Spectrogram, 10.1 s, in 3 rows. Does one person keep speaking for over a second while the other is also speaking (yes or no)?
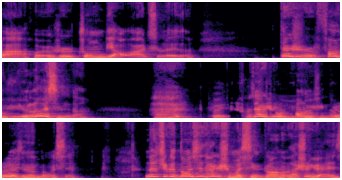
yes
